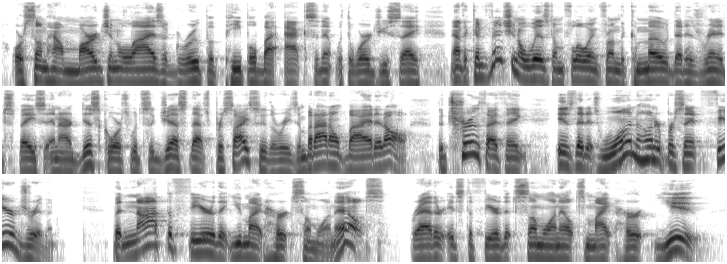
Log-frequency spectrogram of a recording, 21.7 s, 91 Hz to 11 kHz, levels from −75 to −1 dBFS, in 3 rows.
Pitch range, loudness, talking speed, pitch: 110-140 Hz, -20 LUFS, 200 wpm, 115 Hz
